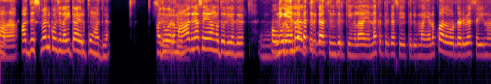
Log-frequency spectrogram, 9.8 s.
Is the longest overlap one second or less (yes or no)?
yes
